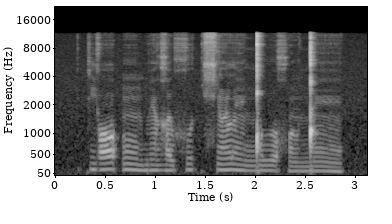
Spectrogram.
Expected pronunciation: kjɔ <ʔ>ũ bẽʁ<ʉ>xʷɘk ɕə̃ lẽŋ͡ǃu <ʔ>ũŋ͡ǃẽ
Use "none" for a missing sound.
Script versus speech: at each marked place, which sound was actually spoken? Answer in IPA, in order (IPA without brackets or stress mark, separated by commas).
ʔ, ɘ, χ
